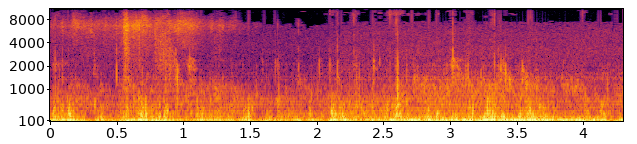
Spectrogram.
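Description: Wind buffeting the microphone with a constant low rumble, over scattered footsteps squelching and splashing on a waterlogged, muddy road.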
